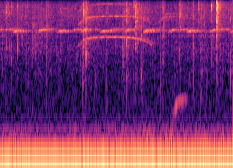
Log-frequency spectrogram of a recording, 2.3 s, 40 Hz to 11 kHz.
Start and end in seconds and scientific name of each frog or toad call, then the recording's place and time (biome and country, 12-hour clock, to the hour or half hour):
0.0	2.3	Adenomera diptyx
1.6	2.3	Leptodactylus labyrinthicus
Cerrado, Brazil, ~6pm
